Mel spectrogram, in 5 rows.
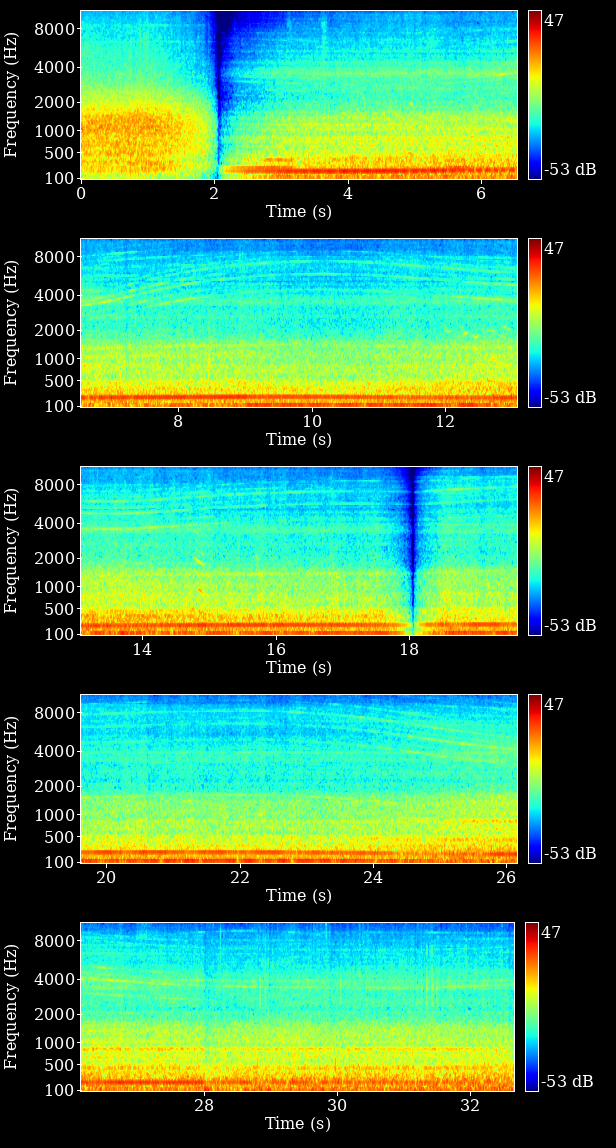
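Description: Cabin noise of a Boeing 717 landing, its rear-mounted Rolls-Royce BR715 engines running with a steady low hum and a faint high whine that slowly rises and falls. The sound breaks off suddenly twice, and after the second break the noise continues on the runway, its tone shifting a few seconds before the end.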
